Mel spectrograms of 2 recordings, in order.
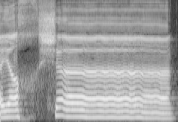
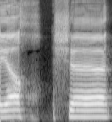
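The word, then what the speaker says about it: يخشى: ya akaas bagus wahua yaksya huruf k ditebal wahua yakhsya bukan dibaca wahua yaksya yak yakh yang benar adalah yakhya jadi tebal atau disebut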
